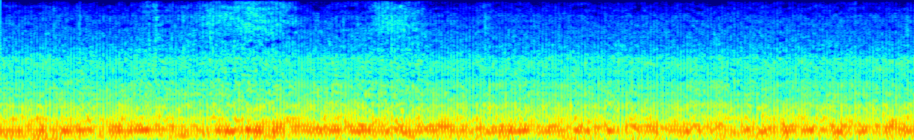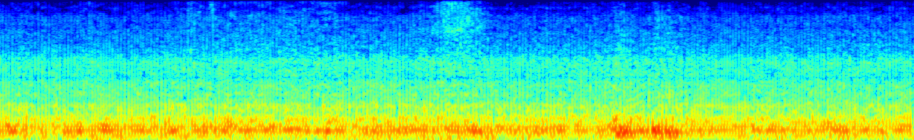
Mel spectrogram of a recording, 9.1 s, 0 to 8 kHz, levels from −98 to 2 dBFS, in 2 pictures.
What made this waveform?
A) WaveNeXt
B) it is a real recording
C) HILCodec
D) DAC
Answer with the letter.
A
